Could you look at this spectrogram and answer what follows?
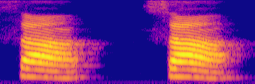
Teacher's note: जीभ हमारी दांतों को टच करनी चाहिए। जो जीभ हमारी होती है वो दांतों को छूनी चाहिए।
